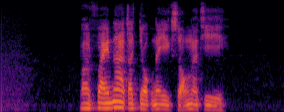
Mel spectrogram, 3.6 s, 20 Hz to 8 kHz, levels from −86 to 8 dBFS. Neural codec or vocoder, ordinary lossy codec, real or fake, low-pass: none; none; real; none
